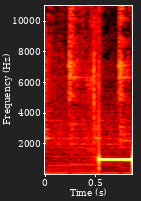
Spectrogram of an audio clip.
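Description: A single steady electronic censor tone cuts in abruptly partway through over a low hum and runs loud and unbroken to the end.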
